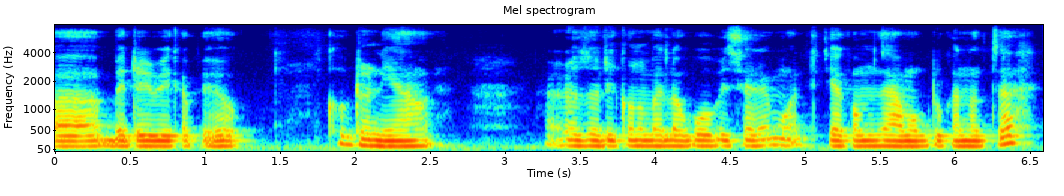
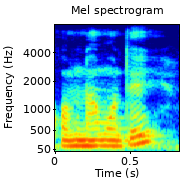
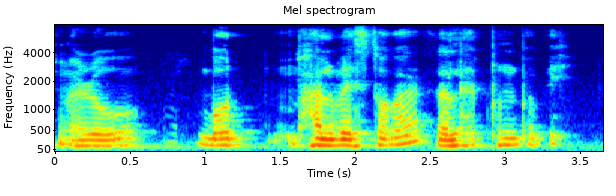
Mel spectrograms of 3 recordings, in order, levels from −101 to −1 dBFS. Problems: background conversations at intervals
